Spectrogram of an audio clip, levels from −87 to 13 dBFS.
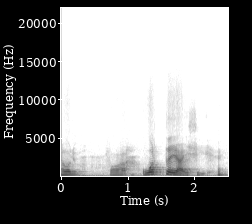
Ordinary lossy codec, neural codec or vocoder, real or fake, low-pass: none; vocoder, 48 kHz, 128 mel bands, Vocos; fake; 14.4 kHz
